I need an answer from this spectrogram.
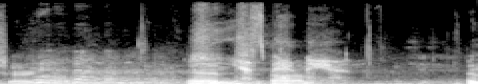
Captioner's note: stage whisper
